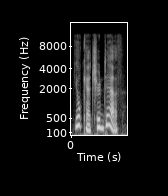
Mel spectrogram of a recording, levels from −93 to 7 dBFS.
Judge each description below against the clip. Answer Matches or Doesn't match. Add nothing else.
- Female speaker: Matches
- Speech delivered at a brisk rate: Matches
